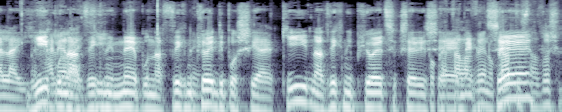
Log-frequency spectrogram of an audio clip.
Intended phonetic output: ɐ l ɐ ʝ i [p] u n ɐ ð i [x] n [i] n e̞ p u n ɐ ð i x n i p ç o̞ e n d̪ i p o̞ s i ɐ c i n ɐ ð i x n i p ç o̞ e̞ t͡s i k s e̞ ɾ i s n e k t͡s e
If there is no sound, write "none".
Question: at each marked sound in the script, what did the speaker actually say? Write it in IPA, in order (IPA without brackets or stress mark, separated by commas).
p, x, i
